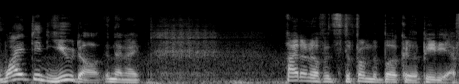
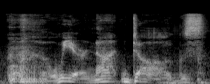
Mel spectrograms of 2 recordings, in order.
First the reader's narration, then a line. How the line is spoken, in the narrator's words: the voice growled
